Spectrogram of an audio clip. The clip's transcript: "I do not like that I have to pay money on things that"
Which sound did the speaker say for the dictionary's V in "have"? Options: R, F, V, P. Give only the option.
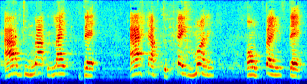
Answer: F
